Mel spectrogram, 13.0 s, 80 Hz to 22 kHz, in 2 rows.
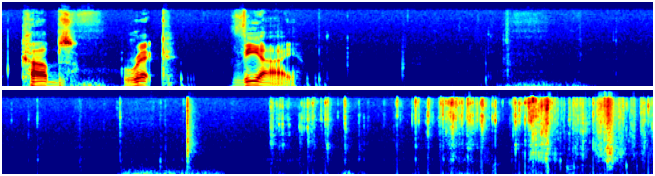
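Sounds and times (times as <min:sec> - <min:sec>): foil wrapper tearing and crinkling: 0:09.2 - 0:13.0.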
